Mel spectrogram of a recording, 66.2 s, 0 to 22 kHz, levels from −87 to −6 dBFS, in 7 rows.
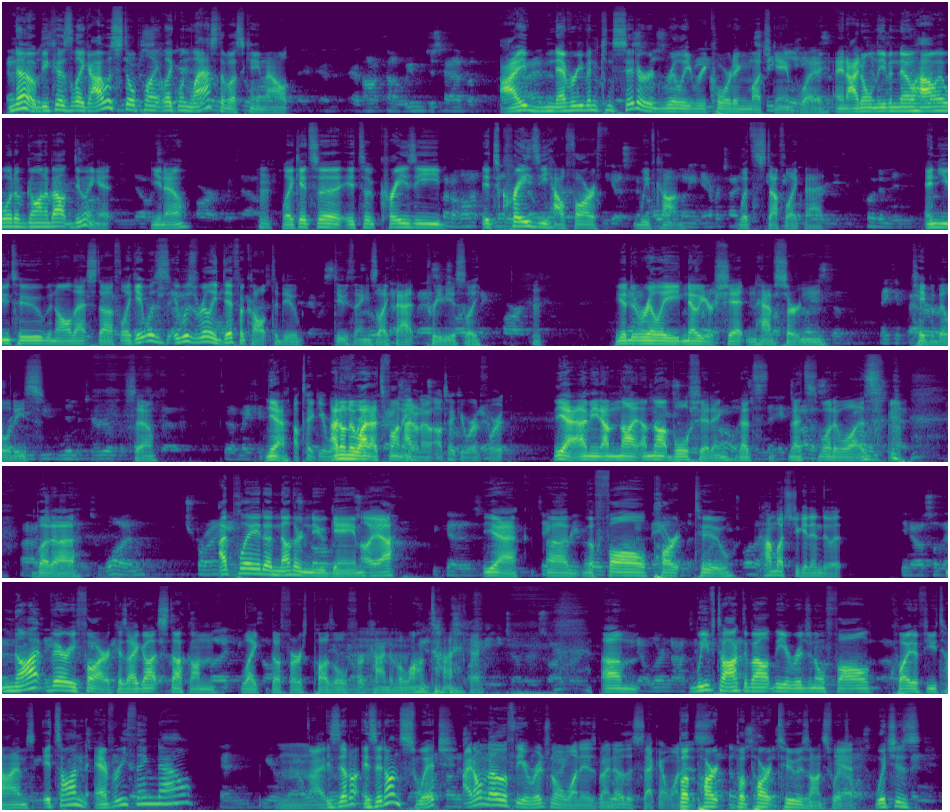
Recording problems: voice in the background; noticeable; throughout; 20 dB below the speech

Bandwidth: 18.5 kHz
